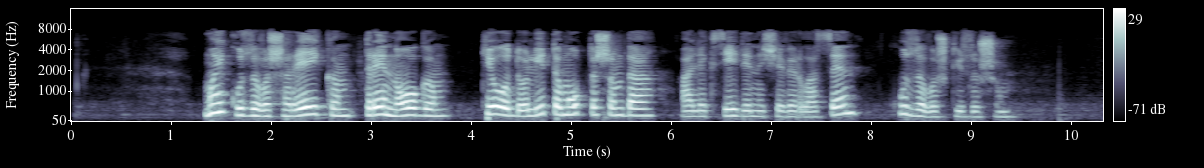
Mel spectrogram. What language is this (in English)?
Mari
